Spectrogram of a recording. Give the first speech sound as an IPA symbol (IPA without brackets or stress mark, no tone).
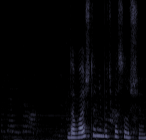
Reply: d̪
